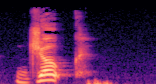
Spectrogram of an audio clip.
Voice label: "joke", English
